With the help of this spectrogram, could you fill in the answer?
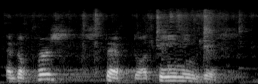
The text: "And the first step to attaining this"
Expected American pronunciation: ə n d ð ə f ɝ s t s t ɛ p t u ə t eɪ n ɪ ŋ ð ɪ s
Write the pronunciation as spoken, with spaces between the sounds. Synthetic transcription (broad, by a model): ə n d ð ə f ɝ s t s t ɛ p t u ə t eɪ n ɪ ŋ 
